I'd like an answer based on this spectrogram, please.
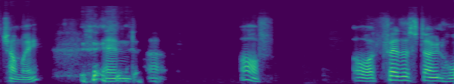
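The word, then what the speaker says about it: Cholmondeley: Pronounced Chumley and uh oh oh featherstone pronounced Fansaw.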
